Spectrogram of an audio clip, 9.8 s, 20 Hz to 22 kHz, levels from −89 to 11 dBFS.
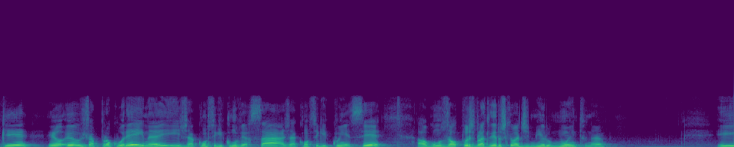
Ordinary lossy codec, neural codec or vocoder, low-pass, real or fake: none; none; none; real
